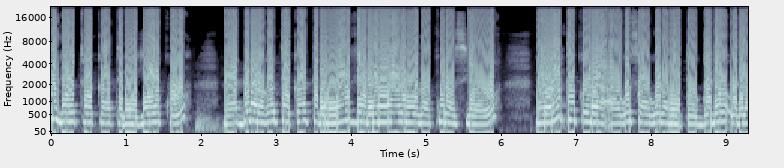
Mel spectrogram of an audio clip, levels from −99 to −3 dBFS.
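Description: Integer overflow throughout: gain about 7 dB too high makes louder speech peaks wrap to the opposite sign, giving violent cracks sharper than clipping.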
